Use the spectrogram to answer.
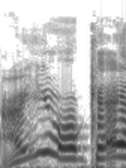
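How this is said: It is said in a witch voice.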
